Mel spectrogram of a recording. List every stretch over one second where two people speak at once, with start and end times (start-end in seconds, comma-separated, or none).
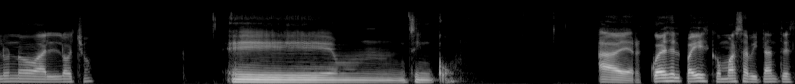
none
